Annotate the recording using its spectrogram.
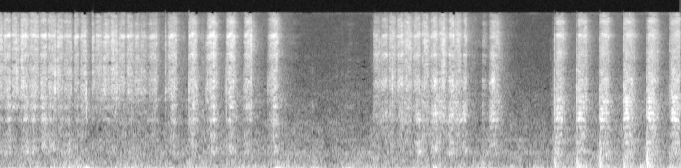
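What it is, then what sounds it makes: Charcoal drawing on paper. A charcoal stick is scratched and rubbed across a sheet of white drawing paper, making dry, raspy strokes with a bright, hissy edge. The strokes come in quick bursts, pause in a near-silent gap about halfway through, then start up again.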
